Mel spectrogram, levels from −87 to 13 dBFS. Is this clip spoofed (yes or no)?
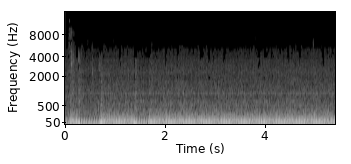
no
